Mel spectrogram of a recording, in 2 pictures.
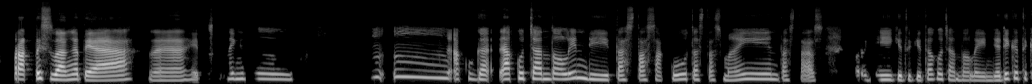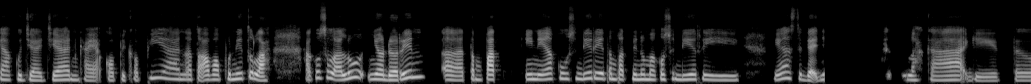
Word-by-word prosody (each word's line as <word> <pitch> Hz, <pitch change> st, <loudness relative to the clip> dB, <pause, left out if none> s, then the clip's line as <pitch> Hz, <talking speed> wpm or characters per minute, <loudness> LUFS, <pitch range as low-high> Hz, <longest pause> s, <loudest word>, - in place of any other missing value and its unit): praktis 240 Hz, +3 st, +6 dB
banget 220 Hz, +3 st, +7 dB
ya. 200 Hz, +5 st, +6 dB, 0.2 s
Nah, 190 Hz, +2 st, -1 dB
itu -, -, -10 dB, 0.2 s
sering 255 Hz, 0 st, -3 dB
tuh 240 Hz, -2 st, -3 dB, 0.8 s
Mhm. 335 Hz, -4 st, -3 dB
Aku -, -, -9 dB
ga 230 Hz, -, +4 dB, 0.2 s
aku 250 Hz, +2 st, -1 dB
cantolin 255 Hz, +2 st, +3 dB
di 235 Hz, -, +2 dB, 0.2 s
tas-tas 210 Hz, 0 st, -4 dB
aku, 215 Hz, -, -4 dB
tas-tas 215 Hz, -1 st, -7 dB
main, 245 Hz, +3 st, -1 dB
tas-tas 205 Hz, 0 st, -7 dB, 0.4 s
pergi 215 Hz, +1 st, -10 dB
gitu-gitu, 200 Hz, -2 st, -2 dB
aku 245 Hz, 0 st, -2 dB
cantolin. 190 Hz, -3 st, -4 dB
Jadi, 195 Hz, +6 st, +1 dB
ketika 245 Hz, -4 st, -2 dB
aku 220 Hz, -, -1 dB
jajan, 205 Hz, +3 st, 0 dB
kayak 180 Hz, -1 st, -4 dB
kopi-kopian, 250 Hz, +7 st, -3 dB
atau 225 Hz, -, -1 dB
apapun 225 Hz, +2 st, +1 dB
itulah 190 Hz, -7 st, +3 dB, 0.4 s
aku 300 Hz, -, -1 dB
selalu 265 Hz, -3 st, +4 dB, 0.2 s
nyodorin, 235 Hz, +7 st, +5 dB, 0.3 s
eee, 200 Hz, -2 st, +1 dB
tempat 225 Hz, 0 st, +4 dB, 0.3 s
ini 235 Hz, -1 st, +2 dB
aku 260 Hz, +1 st, -4 dB
sendiri, 270 Hz, +2 st, 0 dB
tempat 235 Hz, -3 st, 0 dB
minum 230 Hz, 0 st, +3 dB
aku 235 Hz, -, -1 dB
sendiri. 230 Hz, -1 st, 0 dB, 0.7 s
Ya, 230 Hz, -, 0 dB
setidaknya 225 Hz, -3 st, -1 dB, 0.6 s
gitulah 210 Hz, -, -6 dB
Kak, 200 Hz, +1 st, 0 dB
gitu. 175 Hz, 0 st, -7 dB
225 Hz, 140 wpm, -23 LUFS, 205-250 Hz, 0.8 s, banget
